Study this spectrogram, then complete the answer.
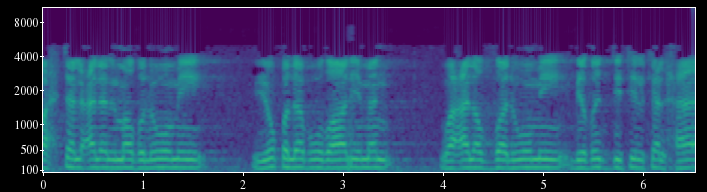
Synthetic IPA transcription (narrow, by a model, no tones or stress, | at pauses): waħt̪alʕalaːlmɑðˤluːm | jʊqlabðˤɑːlɪman | waʕalaːðˤːɑluːmbɪðˤɨd̪ːt̪ɪlkalħaː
